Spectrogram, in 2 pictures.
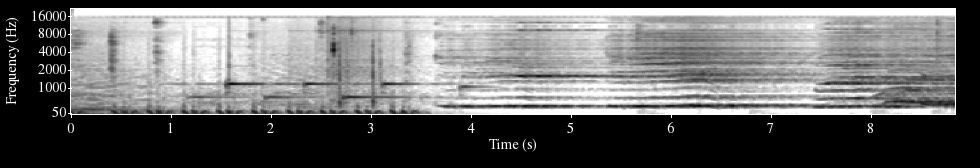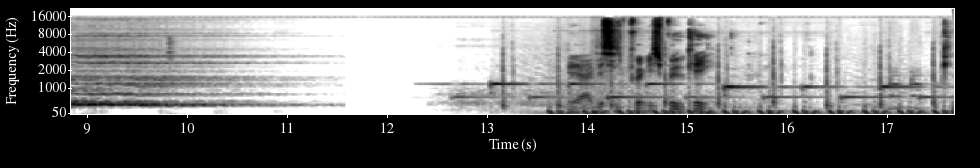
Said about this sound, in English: Can hear my heartbeat is going really fast now.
